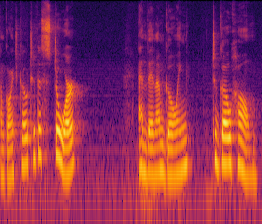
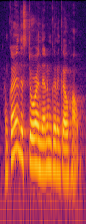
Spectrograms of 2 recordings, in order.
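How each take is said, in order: First: It is chunked with deliberate pauses. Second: It is run together without pauses.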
